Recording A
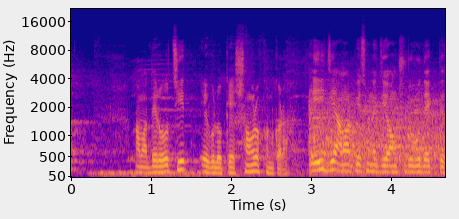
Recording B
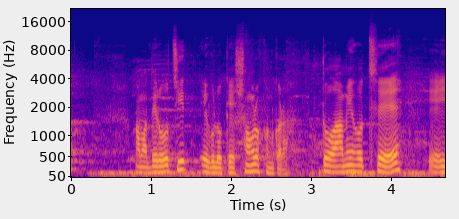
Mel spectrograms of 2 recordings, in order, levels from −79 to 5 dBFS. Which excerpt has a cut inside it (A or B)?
A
